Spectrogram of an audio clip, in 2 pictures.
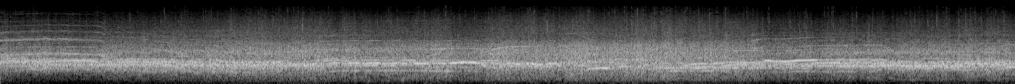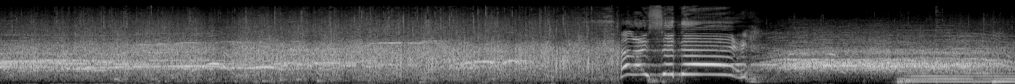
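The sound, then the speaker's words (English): Loud, sustained audience applause at a live show in Sydney as a folk singer is welcomed on stage. Dense clapping runs steadily for about sixteen seconds, with scattered whoops and cheers rising above it, before it briefly breaks off. “To play us out and to leave us feeling on a massive Guilty Feminist high, put your hands together and make incredible, welcoming Sydney woohooing Guilty Feminist noises for the incredible Grace Petrie.”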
